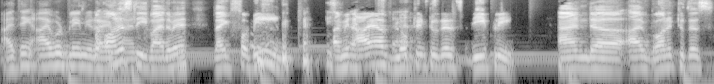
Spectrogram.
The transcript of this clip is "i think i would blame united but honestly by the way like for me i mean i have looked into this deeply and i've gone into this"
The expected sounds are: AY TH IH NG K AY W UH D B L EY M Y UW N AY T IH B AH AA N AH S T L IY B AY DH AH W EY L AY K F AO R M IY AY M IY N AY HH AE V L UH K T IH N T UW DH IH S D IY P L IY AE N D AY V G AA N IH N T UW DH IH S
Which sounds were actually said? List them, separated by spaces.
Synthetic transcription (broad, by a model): AY T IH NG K AY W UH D B L EY M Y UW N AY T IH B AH AA N AH S T L IY B AY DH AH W EY L AY K F AO R M IY AY M IY N AY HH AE V L UH K T IH N T UW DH IH S D IY P L IY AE N D AY V G AA N IH N T UW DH IH S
